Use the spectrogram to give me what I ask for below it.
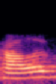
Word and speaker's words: Kalev: And it's my pleasure to introduce Kalev Peekna. If you've never met Kalev before, you can remember how to pronounce his name. It rhymes with olive.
